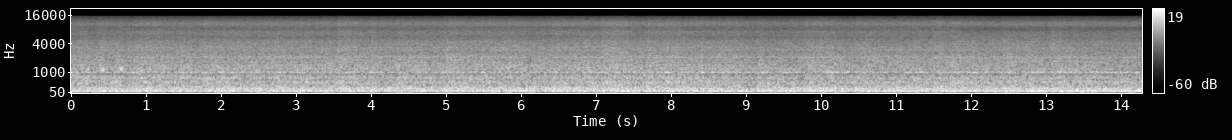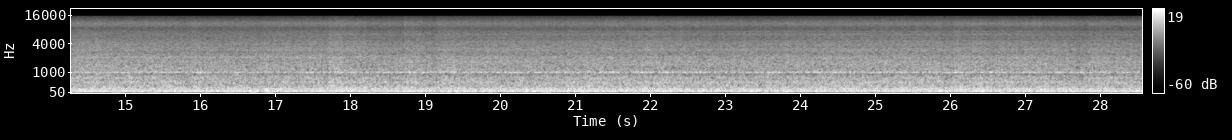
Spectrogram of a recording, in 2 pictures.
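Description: Pilatus PC-6 Porter's engine and propeller running steadily in flight, heard inside the cabin: a constant low hum with a thin steady high tone over airflow hiss.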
